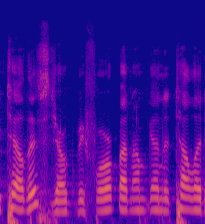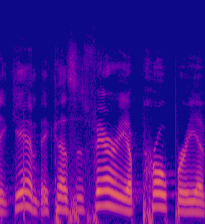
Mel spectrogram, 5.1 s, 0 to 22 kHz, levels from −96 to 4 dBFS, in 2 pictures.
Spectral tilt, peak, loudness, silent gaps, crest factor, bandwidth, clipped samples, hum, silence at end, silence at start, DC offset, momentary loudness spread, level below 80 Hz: -5.5 dB/octave; -24 dBFS; -40 LUFS; none; 16 dB; 16 kHz; under 0.1%; none; 0 s; 0 s; under 0.1%; 8 LU; -58 dBFS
